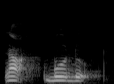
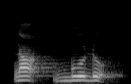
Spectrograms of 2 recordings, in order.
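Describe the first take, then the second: No difference in how they are said.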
